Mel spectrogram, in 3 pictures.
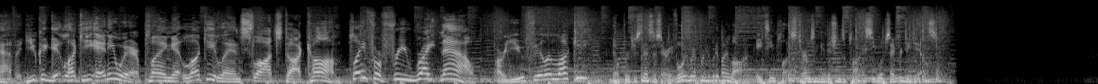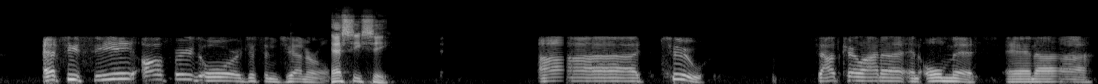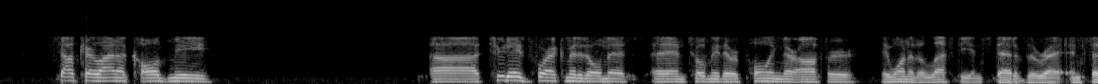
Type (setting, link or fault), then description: link, phone line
